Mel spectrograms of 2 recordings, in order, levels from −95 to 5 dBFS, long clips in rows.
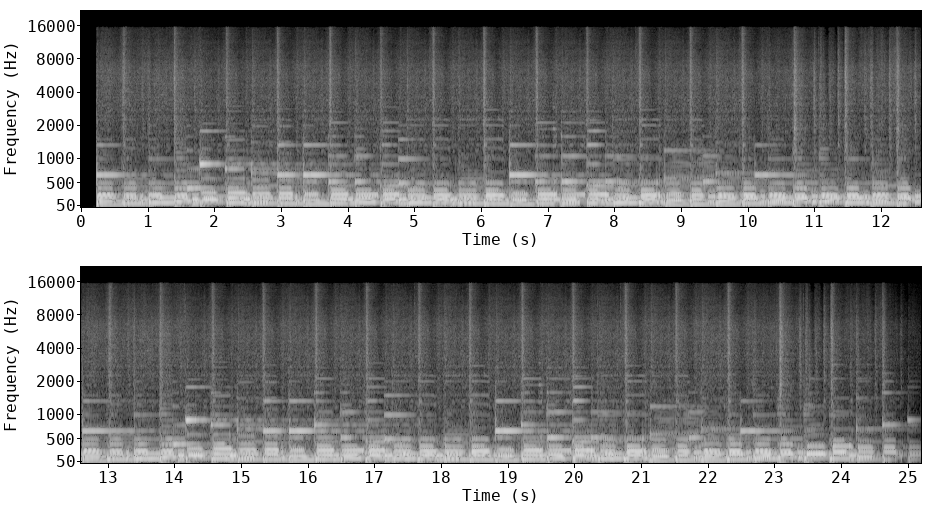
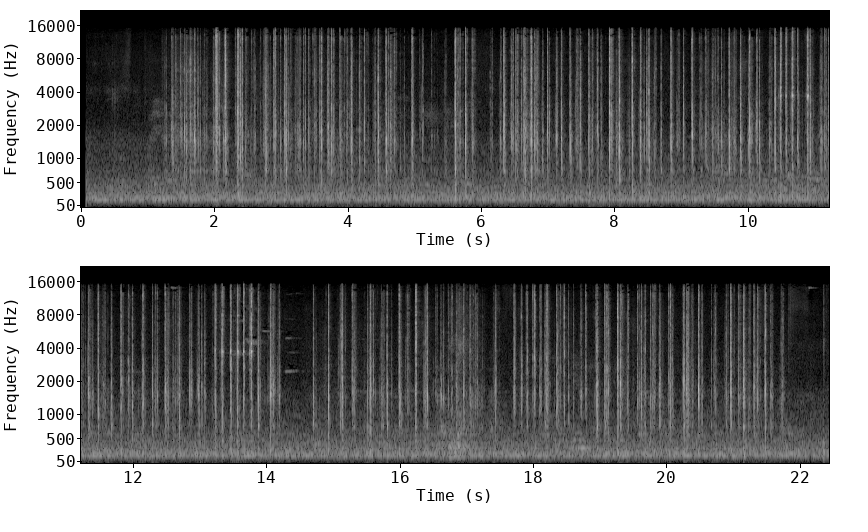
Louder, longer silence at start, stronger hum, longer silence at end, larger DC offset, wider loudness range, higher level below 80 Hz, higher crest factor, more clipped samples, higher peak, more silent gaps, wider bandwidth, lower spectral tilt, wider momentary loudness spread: first, -18 LUFS vs -30 LUFS; first, 0.25 s vs 0.05 s; neither; about the same, 0 s vs 0 s; neither; second, 0 LU vs 4 LU; first, -28 dBFS vs -70 dBFS; second, 14 dB vs 32 dB; neither; about the same, -2 dBFS vs 0 dBFS; neither; about the same, 16 kHz vs 15.5 kHz; first, -7.5 dB/octave vs -1 dB/octave; second, 2 LU vs 16 LU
